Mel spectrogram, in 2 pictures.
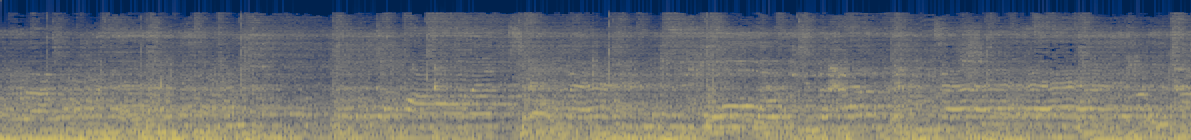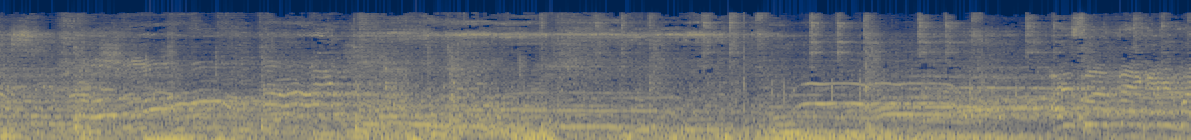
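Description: Live pop music from an arena concert: a female lead singer with a live band of drums, bass, guitar and keyboards, loud and continuous, heard from among the audience.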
